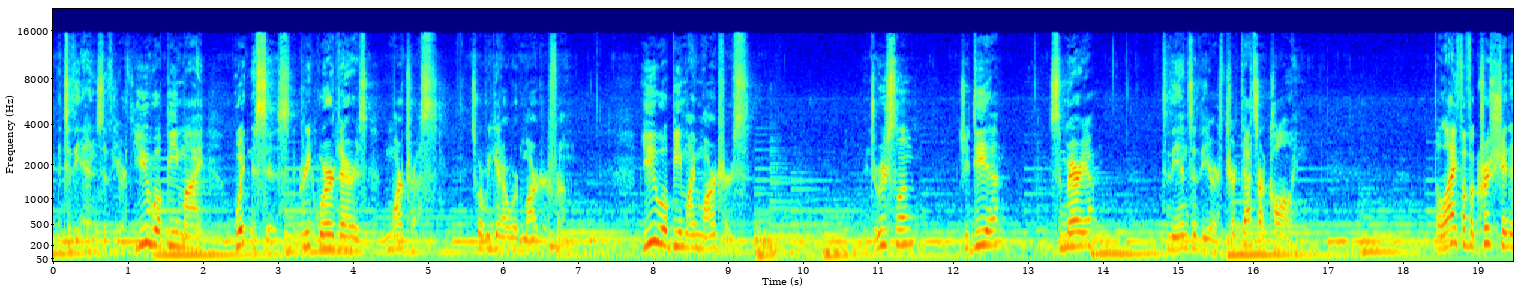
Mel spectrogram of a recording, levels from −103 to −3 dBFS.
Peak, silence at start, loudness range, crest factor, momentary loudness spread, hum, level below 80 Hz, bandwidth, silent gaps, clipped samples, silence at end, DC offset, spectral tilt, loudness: -6 dBFS; 0 s; 4 LU; 22 dB; 13 LU; none; -52 dBFS; 16 kHz; none; under 0.1%; 0 s; under 0.1%; -4.5 dB/octave; -30 LUFS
